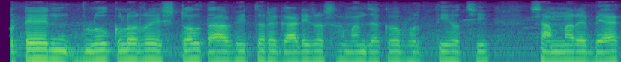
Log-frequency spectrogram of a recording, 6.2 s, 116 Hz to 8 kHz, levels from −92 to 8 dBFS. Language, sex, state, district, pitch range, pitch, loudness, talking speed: Odia, male, Odisha, Malkangiri, 125-135 Hz, 130 Hz, -19 LUFS, 145 wpm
